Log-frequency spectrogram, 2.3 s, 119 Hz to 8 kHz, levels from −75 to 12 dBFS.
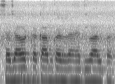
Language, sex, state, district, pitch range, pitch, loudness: Hindi, male, Uttar Pradesh, Lucknow, 125-135 Hz, 130 Hz, -14 LUFS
